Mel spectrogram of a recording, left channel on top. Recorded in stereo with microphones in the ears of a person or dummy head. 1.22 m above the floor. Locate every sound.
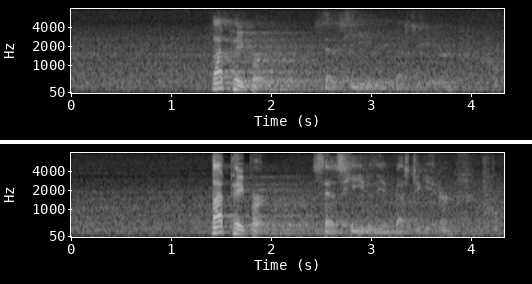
1.4 s a man speaking: 55° right (ahead or behind), 0.6 m; by 4.2 s 80° right, 2.5 m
